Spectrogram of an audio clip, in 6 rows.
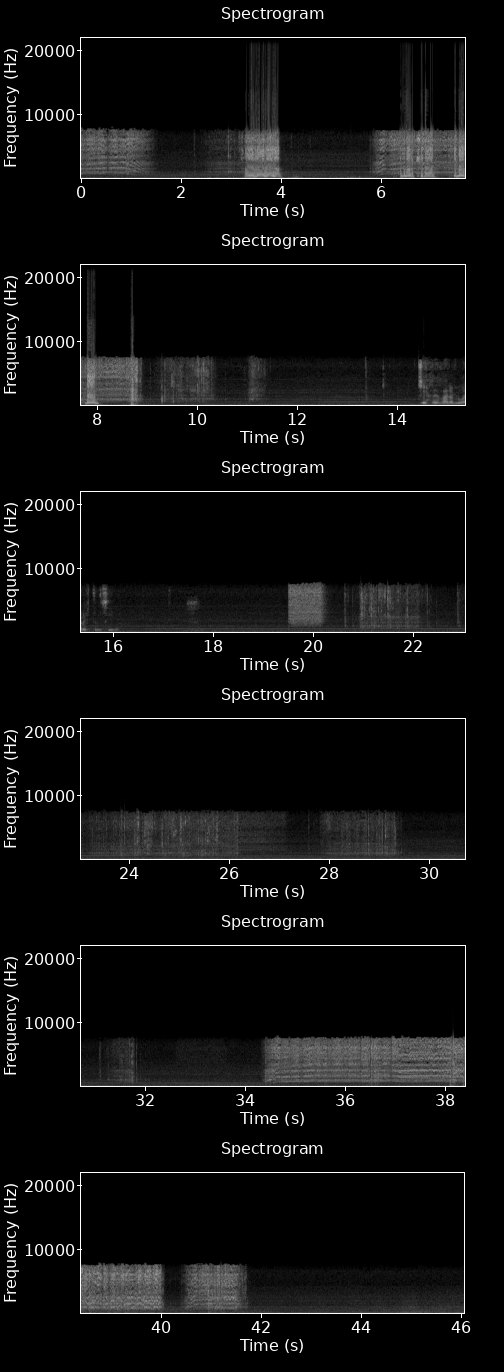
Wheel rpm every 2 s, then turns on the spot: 110, 20, 20, 200, 110, 20, 0, 0, 0, 0, 20, 20, 50, 20, 30, 10, 0, 150, 220, 180, 120, 0, 0.
2-4 20-32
